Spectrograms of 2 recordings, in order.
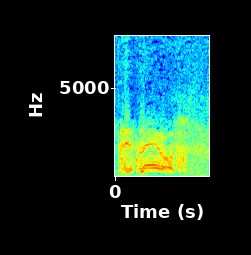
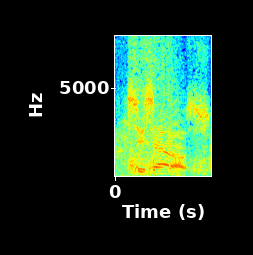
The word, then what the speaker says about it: Cisneros: Do you pronounce that Ciceros? – Cisneros. – Ciceros. – Cisneros. – Ciceros. – No.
